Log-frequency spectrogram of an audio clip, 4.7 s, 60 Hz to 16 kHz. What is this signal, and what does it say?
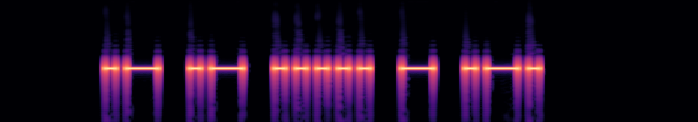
Morse code, heard as a keyed tone, about 17 wpm, 700 Hz. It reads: AA5TR
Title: USA Call Signs - 5 Characters - 3x Character Spacing - 17wpm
